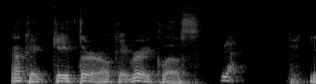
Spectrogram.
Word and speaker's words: Gaither: going is it am i correct in saying gather is that the right way to pronounce it gaither okay gay thur okay very close yeah you know i got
